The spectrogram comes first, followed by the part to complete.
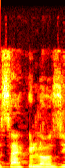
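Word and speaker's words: psychology: साइकोलॉजी में भी देखिए पी साइलेंट है, ठीक है।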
